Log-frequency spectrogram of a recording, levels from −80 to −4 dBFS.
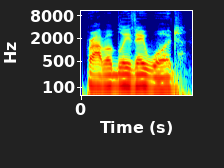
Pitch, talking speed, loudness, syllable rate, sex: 100 Hz, 160 wpm, -15 LUFS, 5.1 syllables/s, male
